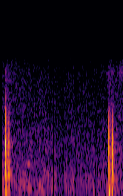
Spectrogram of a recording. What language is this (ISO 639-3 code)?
ben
